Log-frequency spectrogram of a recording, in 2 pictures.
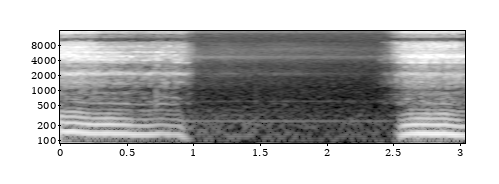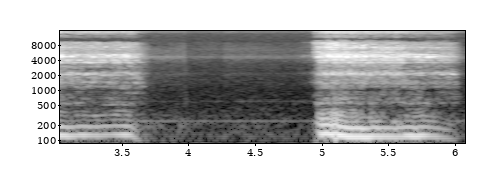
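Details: Snoring from a sleeping Schnoodle puppy: three loud, rumbling snores about two seconds apart, separated by quiet pauses; ordinary snoring.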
